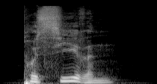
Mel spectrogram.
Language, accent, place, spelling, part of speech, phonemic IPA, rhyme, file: German, Germany, Berlin, poussieren, verb, /puˈsiːʁən/, -iːʁən, De-poussieren.ogg
- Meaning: to flirt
